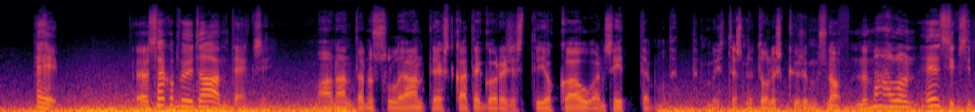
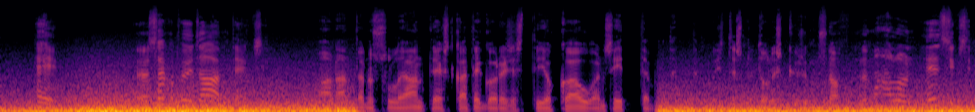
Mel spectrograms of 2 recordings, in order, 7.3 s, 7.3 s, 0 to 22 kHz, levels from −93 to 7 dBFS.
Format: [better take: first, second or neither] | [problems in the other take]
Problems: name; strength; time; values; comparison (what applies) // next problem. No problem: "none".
first | wind noise on the microphone; heavy; until 2.5 s and from 5 s on; 3 dB above the speech; occasional gusts in the first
